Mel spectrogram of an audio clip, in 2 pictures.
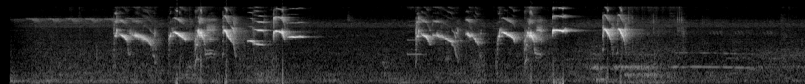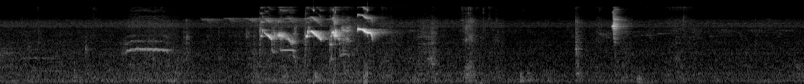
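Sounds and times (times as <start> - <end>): young birds chirping: 0.3 - 3.3, 4.0 - 6.8, 9.3 - 12.4, 14.0 - 15.4.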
